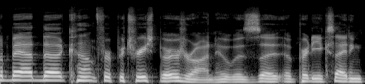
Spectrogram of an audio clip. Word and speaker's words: Bergeron: It's Bergeron.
